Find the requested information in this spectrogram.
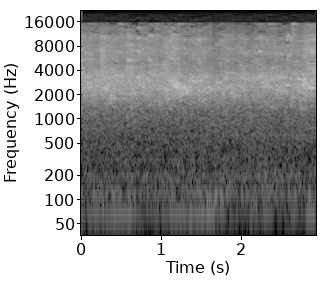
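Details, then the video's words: Dawn chorus of many mynas at 6:20 a.m.: overlapping chirps and squeaky calls form a continuous bright chatter, a few sharper whistled notes standing out, over a soft low background rumble. "Dawn chorus of Mynah birds"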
